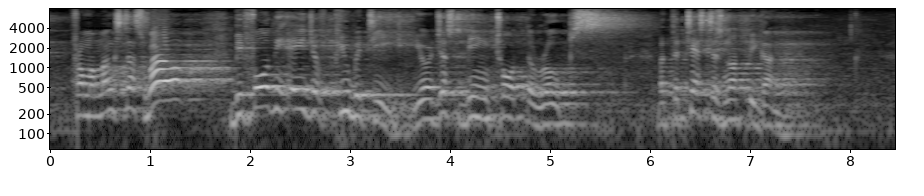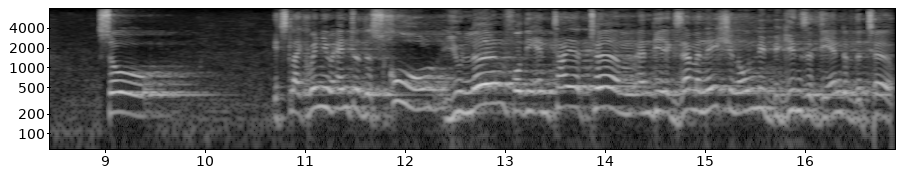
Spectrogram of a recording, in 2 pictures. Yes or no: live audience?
yes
